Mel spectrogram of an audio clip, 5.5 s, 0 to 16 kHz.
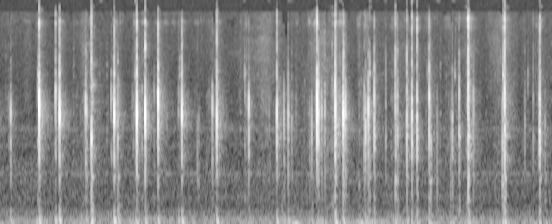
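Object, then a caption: Mechanical keyboard with plastic keycaps. A compact Spark67 mechanical keyboard with Crane switches and green plastic keycaps is typed on continuously with the fingertips of both hands. Rapid, irregular keystrokes produce short, sharp, bright clacks with almost no ring, over a steady low hum.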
